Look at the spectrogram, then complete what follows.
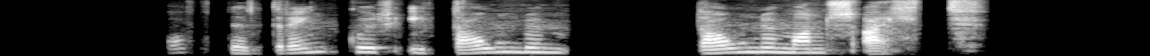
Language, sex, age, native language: Icelandic, female, 40-49, Icelandic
